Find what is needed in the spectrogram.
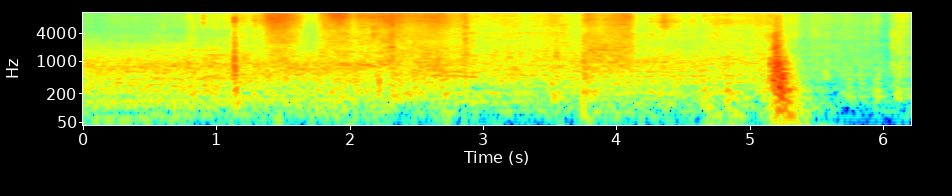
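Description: Rustling and small knocks of an SUV's rear seat and cabin trim being handled as someone moves into the rear seats, then one sharp thump about five seconds in.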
